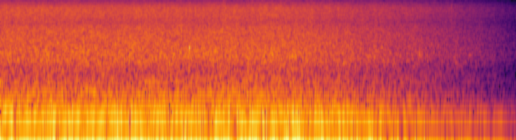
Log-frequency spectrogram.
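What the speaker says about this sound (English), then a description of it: "Looks like the rain has stopped." Steady, dense rain hisses evenly in the video game Bleach: Rebirth of Souls, then slowly fades away as the rain stops.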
